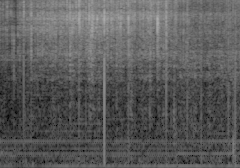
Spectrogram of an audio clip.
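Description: A sweet potato uthappam sizzles in a little oil on a hot pan, a soft continuous frying hiss with faint crackles and pops, heard alone and fairly quiet for a couple of seconds.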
